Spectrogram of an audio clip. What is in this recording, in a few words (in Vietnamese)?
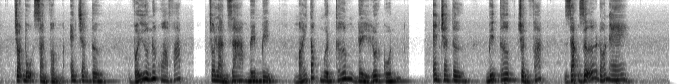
voice Nam Mien Bac; Voice-off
